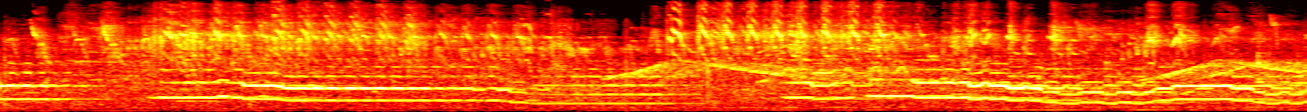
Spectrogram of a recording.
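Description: Bansuri (side-blown bamboo flute) playing a slow melody of long held notes that step up and down, over a dense chorus of chirping birds. A call that rises and then falls in pitch sounds twice, about six seconds in and again near the end.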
